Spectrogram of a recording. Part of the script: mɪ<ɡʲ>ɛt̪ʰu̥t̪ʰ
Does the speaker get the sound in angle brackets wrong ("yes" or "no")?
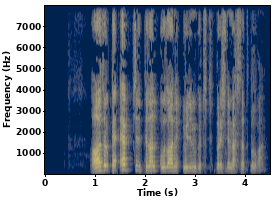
no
